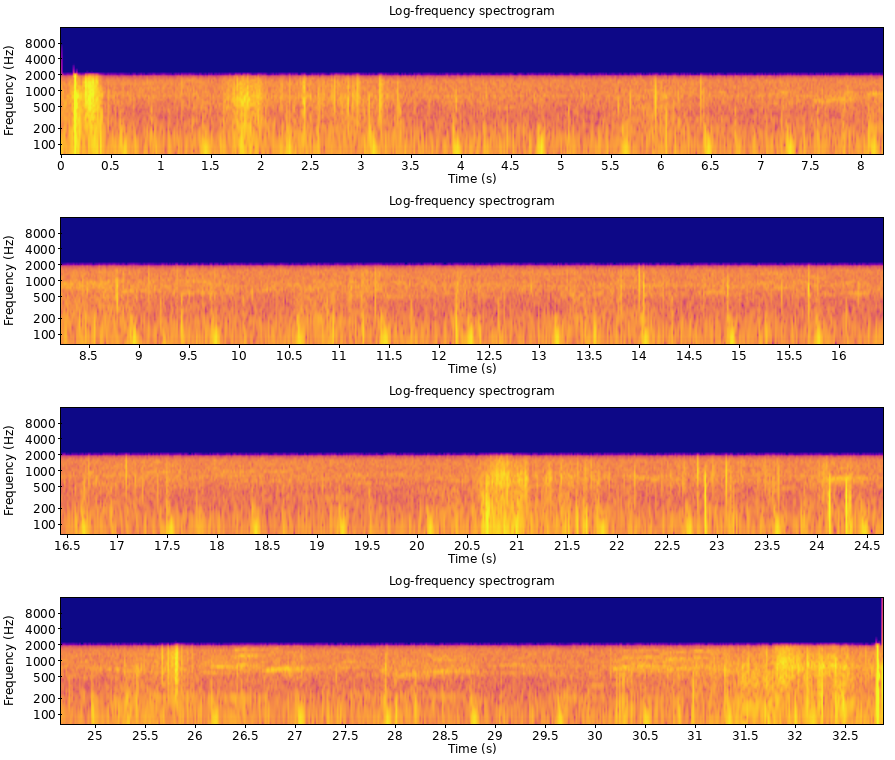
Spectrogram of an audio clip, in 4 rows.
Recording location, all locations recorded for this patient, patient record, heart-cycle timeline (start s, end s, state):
mitral valve (MV)
aortic valve (AV)+pulmonary valve (PV)+tricuspid valve (TV)+mitral valve (MV)
#Age: nan
#Sex: Female
#Height: nan
#Weight: nan
#Pregnancy status: True
#Murmur: Absent
#Murmur locations: nan
#Most audible location: nan
#Systolic murmur timing: nan
#Systolic murmur shape: nan
#Systolic murmur grading: nan
#Systolic murmur pitch: nan
#Systolic murmur quality: nan
#Diastolic murmur timing: nan
#Diastolic murmur shape: nan
#Diastolic murmur grading: nan
#Diastolic murmur pitch: nan
#Diastolic murmur quality: nan
#Outcome: Abnormal
#Campaign: 2014 screening campaign
0.00	0.06	systole
0.06	0.22	S2
0.22	0.58	diastole
0.58	0.72	S1
0.72	0.90	systole
0.90	1.00	S2
1.00	1.40	diastole
1.40	1.54	S1
1.54	1.72	systole
1.72	1.88	S2
1.88	2.24	diastole
2.24	2.38	S1
2.38	2.52	systole
2.52	2.62	S2
2.62	3.06	diastole
3.06	3.22	S1
3.22	3.40	systole
3.40	3.48	S2
3.48	3.92	diastole
3.92	4.06	S1
4.06	4.22	systole
4.22	4.32	S2
4.32	4.74	diastole
4.74	4.88	S1
4.88	5.06	systole
5.06	5.14	S2
5.14	5.60	diastole
5.60	5.72	S1
5.72	5.92	systole
5.92	6.04	S2
6.04	6.44	diastole
6.44	6.56	S1
6.56	6.74	systole
6.74	6.82	S2
6.82	7.24	diastole
7.24	7.38	S1
7.38	7.56	systole
7.56	7.62	S2
7.62	8.06	diastole
8.06	8.22	S1
8.22	8.42	systole
8.42	8.52	S2
8.52	8.90	diastole
8.90	9.04	S1
9.04	9.22	systole
9.22	9.32	S2
9.32	9.72	diastole
9.72	9.86	S1
9.86	10.06	systole
10.06	10.12	S2
10.12	10.56	diastole
10.56	10.68	S1
10.68	10.88	systole
10.88	11.00	S2
11.00	11.42	diastole
11.42	11.54	S1
11.54	11.72	systole
11.72	11.82	S2
11.82	12.26	diastole
12.26	12.40	S1
12.40	12.58	systole
12.58	12.68	S2
12.68	13.14	diastole
13.14	13.26	S1
13.26	13.50	systole
13.50	13.62	S2
13.62	14.02	diastole
14.02	14.16	S1
14.16	14.32	systole
14.32	14.38	S2
14.38	14.88	diastole
14.88	15.00	S1
15.00	15.20	systole
15.20	15.32	S2
15.32	15.74	diastole
15.74	15.88	S1
15.88	16.08	systole
16.08	16.14	S2
16.14	16.62	diastole
16.62	16.74	S1
16.74	16.94	systole
16.94	17.00	S2
17.00	17.48	diastole
17.48	17.62	S1
17.62	17.80	systole
17.80	17.88	S2
17.88	18.34	diastole
18.34	18.48	S1
18.48	18.66	systole
18.66	18.72	S2
18.72	19.18	diastole
19.18	19.32	S1
19.32	19.52	systole
19.52	19.58	S2
19.58	20.06	diastole
20.06	20.22	S1
20.22	20.38	systole
20.38	20.46	S2
20.46	20.88	diastole
20.88	21.06	S1
21.06	21.26	systole
21.26	21.36	S2
21.36	21.80	diastole
21.80	21.94	S1
21.94	22.12	systole
22.12	22.18	S2
22.18	22.66	diastole
22.66	22.80	S1
22.80	23.00	systole
23.00	23.08	S2
23.08	23.56	diastole
23.56	23.70	S1
23.70	23.84	systole
23.84	23.94	S2
23.94	24.42	diastole
24.42	24.56	S1
24.56	24.74	systole
24.74	24.82	S2
24.82	25.28	diastole
25.28	25.42	S1
25.42	25.60	systole
25.60	25.72	S2
25.72	26.16	diastole
26.16	26.28	S1
26.28	26.46	systole
26.46	26.54	S2
26.54	27.02	diastole
27.02	27.14	S1
27.14	27.32	systole
27.32	27.38	S2
27.38	27.86	diastole
27.86	28.00	S1
28.00	28.18	systole
28.18	28.26	S2
28.26	28.76	diastole
28.76	28.88	S1
28.88	29.10	systole
29.10	29.18	S2
29.18	29.62	diastole
29.62	29.74	S1
29.74	29.92	systole
29.92	29.98	S2
29.98	30.48	diastole
30.48	30.60	S1
30.60	30.80	systole
30.80	30.90	S2
30.90	31.44	diastole
31.44	31.62	S1
31.62	31.80	systole
31.80	31.96	S2
31.96	32.40	diastole
32.40	32.58	S1
32.58	32.74	systole
32.74	32.88	S2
